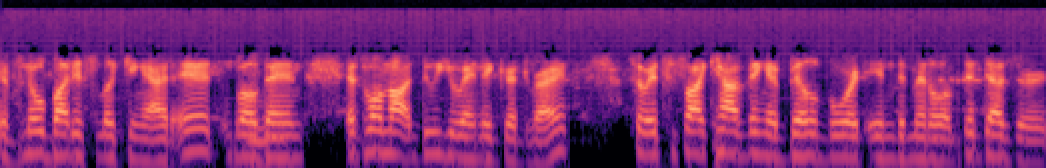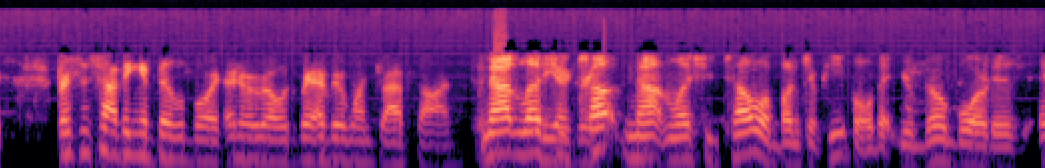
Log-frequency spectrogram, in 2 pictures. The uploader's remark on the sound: Every call is 100% real. All comments, names, and information given to the callers are made up in real time as the call is recorded.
